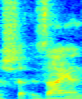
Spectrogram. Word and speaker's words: Xi'an: So one of those new ships was a Cheyenne Scout, or Zion Scout, Cheyenne, whichever. It's spelled Xian, and it's the Khartu.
